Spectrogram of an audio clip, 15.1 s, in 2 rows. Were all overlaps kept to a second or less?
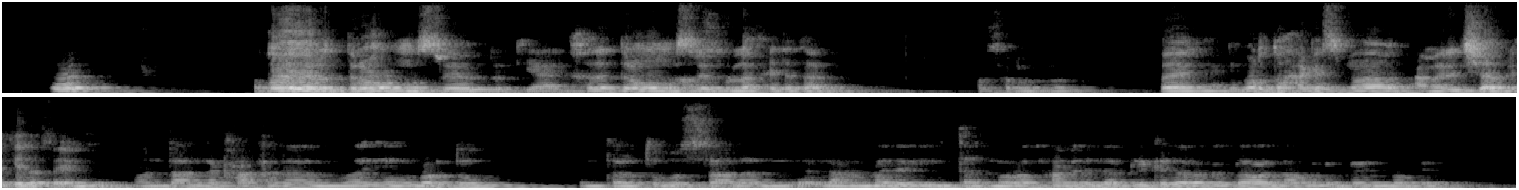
Yes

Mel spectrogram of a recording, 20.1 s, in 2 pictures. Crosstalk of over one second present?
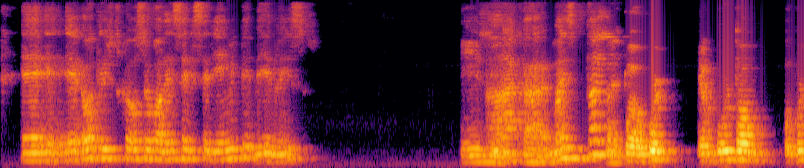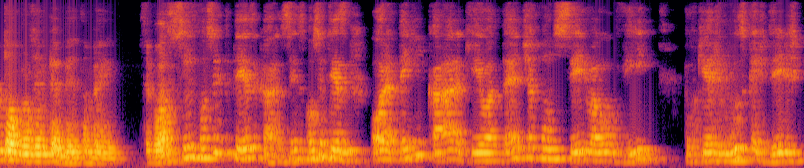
No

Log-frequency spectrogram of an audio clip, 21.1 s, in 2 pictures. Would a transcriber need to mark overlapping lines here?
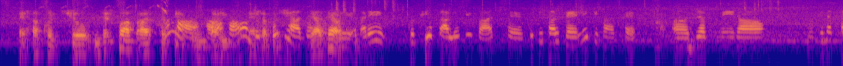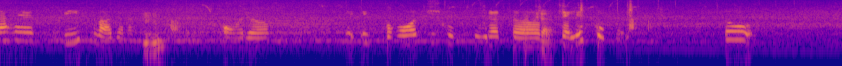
Yes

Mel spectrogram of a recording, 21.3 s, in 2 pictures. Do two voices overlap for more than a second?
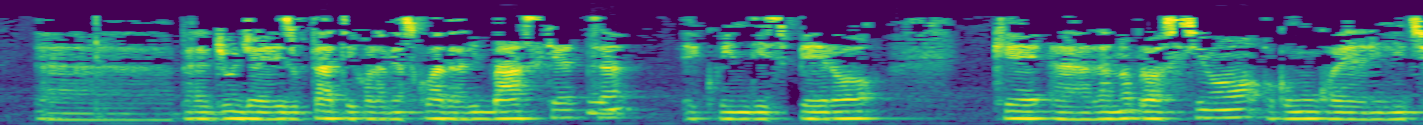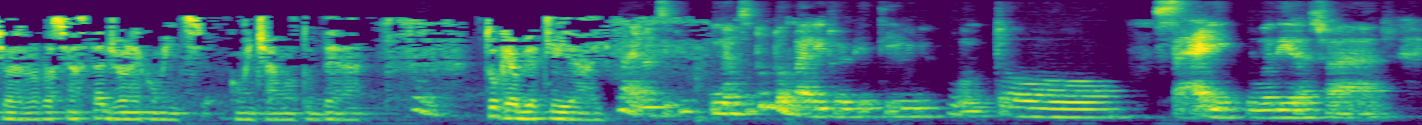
No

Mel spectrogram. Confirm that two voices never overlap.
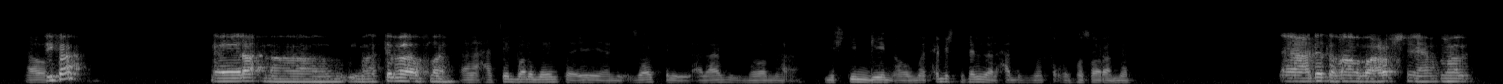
Yes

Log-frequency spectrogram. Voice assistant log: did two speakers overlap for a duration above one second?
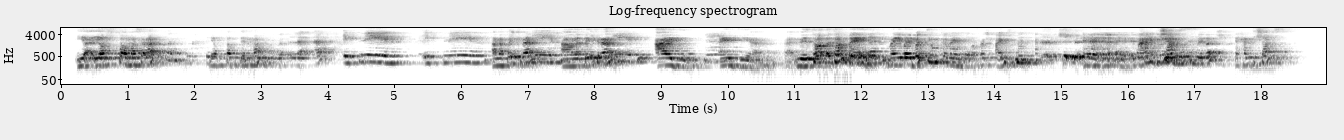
Yes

